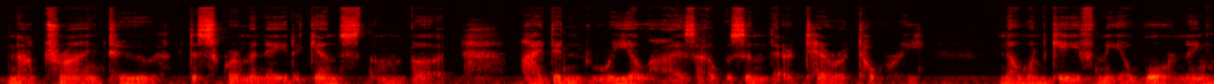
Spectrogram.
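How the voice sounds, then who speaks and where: A man playing a witch's assistant in an ASMR role-play, softly and haltingly confiding his rueful, easygoing stories in a breathy, gravelly half-whisper. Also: sits low, full character voice. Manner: halting, unhurried, confiding, understated.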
